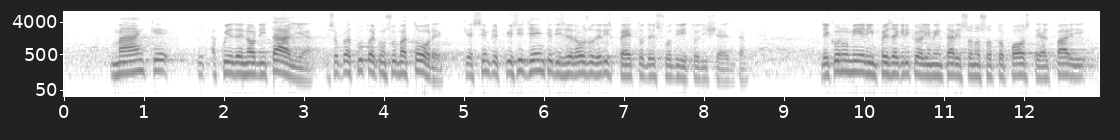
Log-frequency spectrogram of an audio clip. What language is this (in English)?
Italian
